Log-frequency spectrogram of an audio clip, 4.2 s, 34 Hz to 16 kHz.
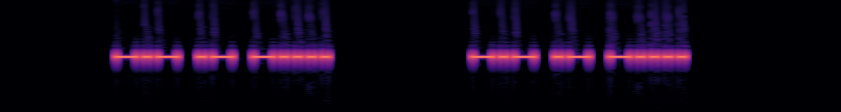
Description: Morse code, heard as a keyed tone, about 34 wpm, 700 Hz. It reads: KA6 KA6
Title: USA Call Sign Prefixes - Repeated 2x - 35wpm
